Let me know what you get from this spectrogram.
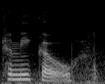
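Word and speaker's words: Comico: answer everyone's burning question it's pronounced Kimiko I quit there too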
